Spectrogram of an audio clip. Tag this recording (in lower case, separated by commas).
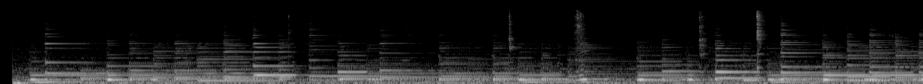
music, guitar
